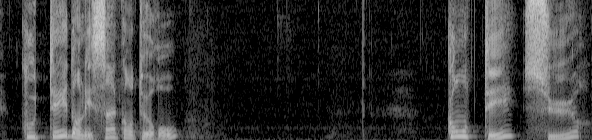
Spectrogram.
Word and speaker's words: compter: Compter sur, remember this P is not pronounced, and then O and M together will give you this nasal on.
